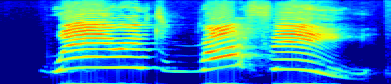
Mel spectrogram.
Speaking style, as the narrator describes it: shouted

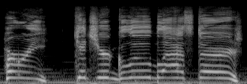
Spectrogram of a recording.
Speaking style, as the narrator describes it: shouted Nicholas

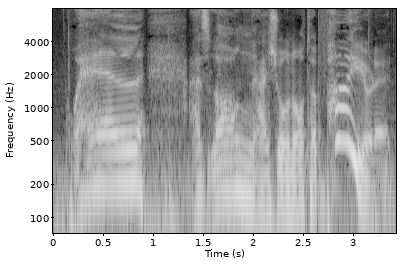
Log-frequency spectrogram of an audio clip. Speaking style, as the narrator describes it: giggled Calliope before happily swishing back

